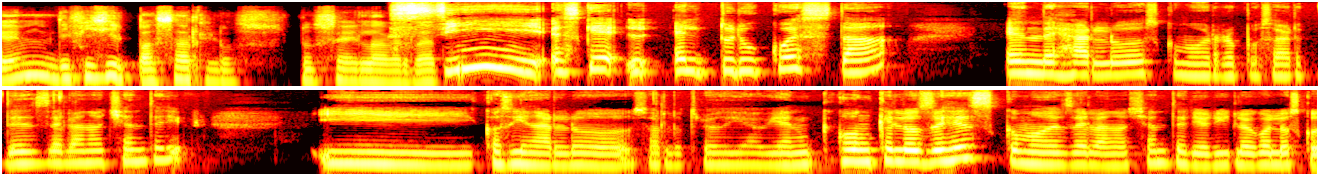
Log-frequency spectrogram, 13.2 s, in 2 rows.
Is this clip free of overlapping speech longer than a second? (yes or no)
yes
